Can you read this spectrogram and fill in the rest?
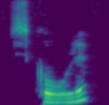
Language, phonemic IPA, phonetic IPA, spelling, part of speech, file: Danish, /skoːlə/, [ˈsɡ̊oːlə], skole, noun / verb, Da-skole.ogg
- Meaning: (noun) school; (verb) to school, train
